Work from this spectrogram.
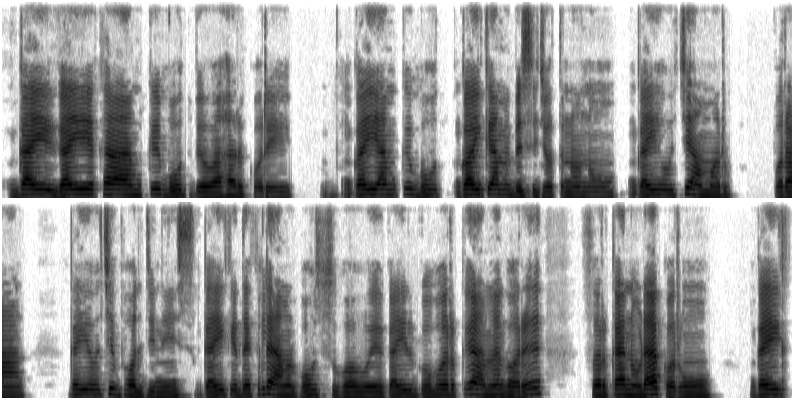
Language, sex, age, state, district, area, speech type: Odia, female, 30-45, Odisha, Kalahandi, rural, spontaneous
